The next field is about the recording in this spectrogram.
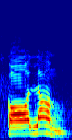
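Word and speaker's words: column: আবার দেখো কোনো কোনো ওয়ার্ডে ন মানে এন, এনটা উচ্চারিত হচ্ছে না, যেমন অটাম, এখানে নয়ের উচ্চারণ নেই, কলাম, এনের উচ্চারণ নেই, ড্যাম, এনের উচ্চারণ নেই, হাইম, এখানেও এনের উচ্চারণ নেই।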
